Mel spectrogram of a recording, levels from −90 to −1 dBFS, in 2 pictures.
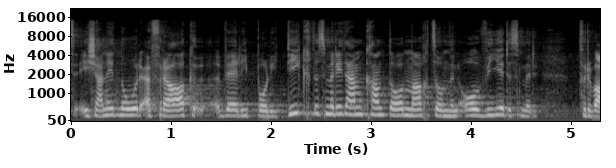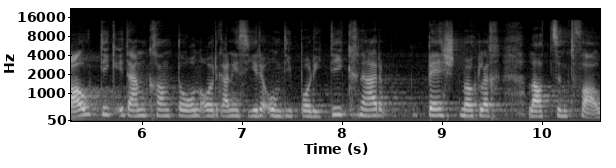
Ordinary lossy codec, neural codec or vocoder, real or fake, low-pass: none; none; real; 14.4 kHz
